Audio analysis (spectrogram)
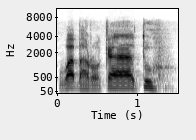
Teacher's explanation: And hu here comes from the bottom throat and means his.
